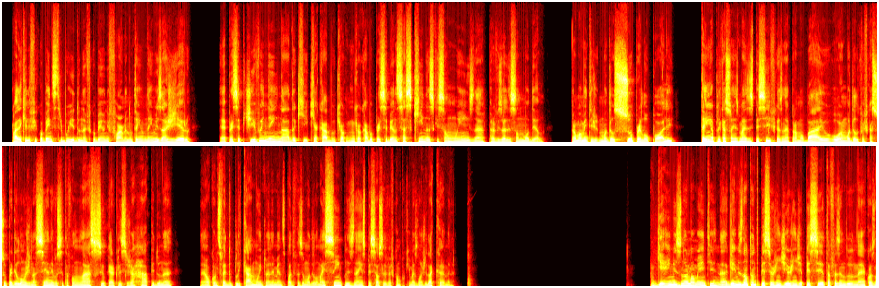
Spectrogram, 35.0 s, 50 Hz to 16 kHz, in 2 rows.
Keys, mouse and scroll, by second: 5.6 click, 6.4 Tab, 6.7 click, 7.0 scroll down 3, 7.3-10.4 middle drag, 10.4-10.8 scroll down 1, 10.8-14.0 middle drag, 16.5-17.1 scroll down 10, 17.3-20.1 middle drag, 20.1 click, 21.0-22.1 scroll up 6, 22.7-25.8 middle drag, 25.9 drag, 26.2 click.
